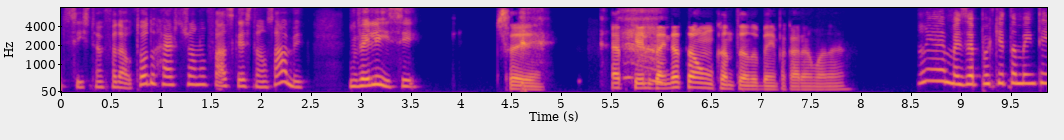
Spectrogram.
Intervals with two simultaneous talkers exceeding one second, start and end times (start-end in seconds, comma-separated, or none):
none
